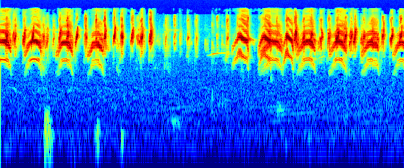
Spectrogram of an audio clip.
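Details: Wild pair of wing-banded horneros in the sertão of Paramirim, Bahia, Brazil, frightened by Tuim parakeets: loud, ringing, arched notes repeated rapidly, speeding into an overlapping chorus, with a few low thumps of wind.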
